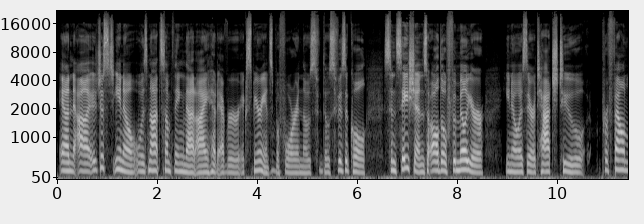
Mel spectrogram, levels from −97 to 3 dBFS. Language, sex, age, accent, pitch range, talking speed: English, female, 40-59, American, 160-200 Hz, 150 wpm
